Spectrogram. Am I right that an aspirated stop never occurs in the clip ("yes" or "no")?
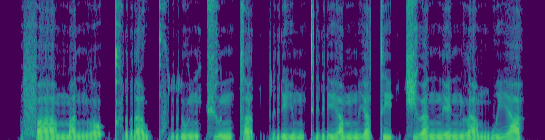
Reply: no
